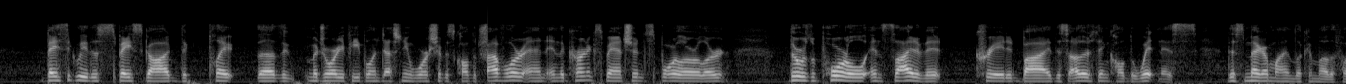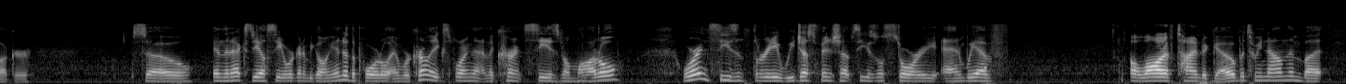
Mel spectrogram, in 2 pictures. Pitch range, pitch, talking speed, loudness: 145-170 Hz, 160 Hz, 205 wpm, -25 LUFS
